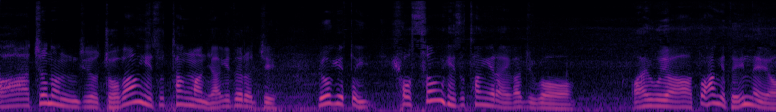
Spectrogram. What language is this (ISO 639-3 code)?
kor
